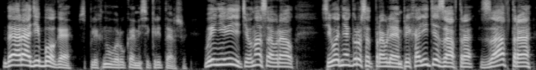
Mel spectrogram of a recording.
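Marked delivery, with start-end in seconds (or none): 0.0-1.1 loud, higher-pitched burst of exasperation; exasperated secretary. Acted. Secretary exasperated, throws up hands. 3.0-8.0 higher, insistent brush-off; harried secretary. Acted. Harried secretary rebuffs insistent visitor.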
